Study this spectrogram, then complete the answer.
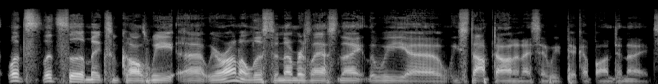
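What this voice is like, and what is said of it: Rough, scratchy voice. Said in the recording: “I apologize for my voice. ... my throat is itchy and. It's bad. It's not good.”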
